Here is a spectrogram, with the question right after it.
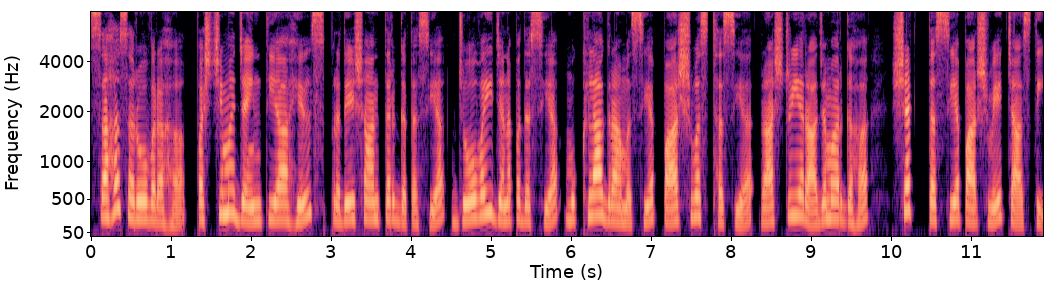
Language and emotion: Sanskrit, neutral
